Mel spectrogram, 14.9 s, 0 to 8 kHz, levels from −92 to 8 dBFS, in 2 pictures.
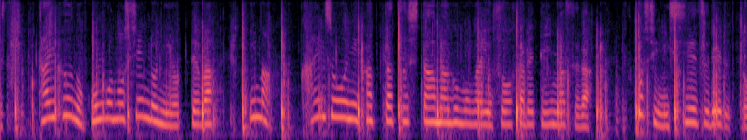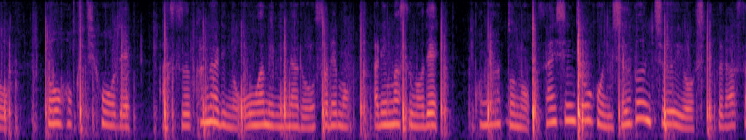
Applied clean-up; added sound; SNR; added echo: neural mask model RNNoise.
